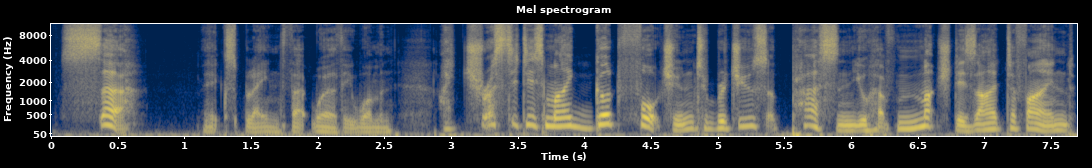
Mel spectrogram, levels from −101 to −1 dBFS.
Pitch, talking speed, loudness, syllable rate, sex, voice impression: 140 Hz, 170 wpm, -22 LUFS, 4.9 syllables/s, male, masculine, middle-aged, powerful, intellectual, sincere, slightly calm, wild, slightly strict, slightly sharp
